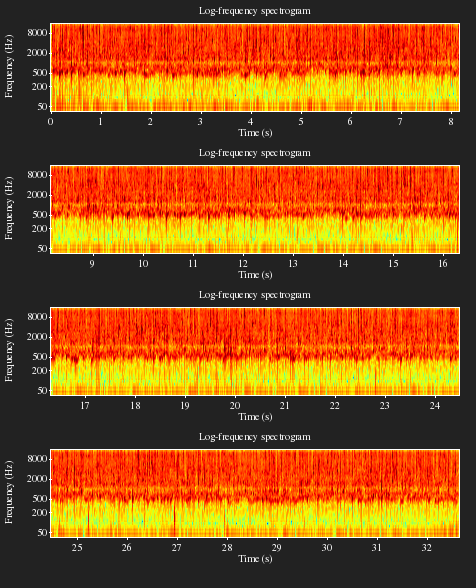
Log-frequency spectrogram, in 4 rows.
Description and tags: water trickle 1
A small stream in the forest pouring over some rocks with an interesting sound. Loops quite seamlessly.Recorded with Zoom H4 on-board mics.
environmental-sounds-research, stream, field-recording, water, flow, trickle, river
